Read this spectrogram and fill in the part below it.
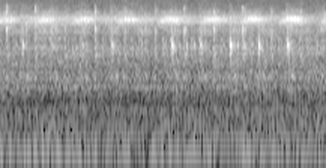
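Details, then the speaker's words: Suzuki Carry Extra petrol engine after replacing one dead spark plug that caused shaking, misfire and high fuel use: steady even low rumble, stable idle without stumble; smooth idle. "RPM nggak ada setengah lur dan memang mesinnya masih stabil ya masih bisa langsung"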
